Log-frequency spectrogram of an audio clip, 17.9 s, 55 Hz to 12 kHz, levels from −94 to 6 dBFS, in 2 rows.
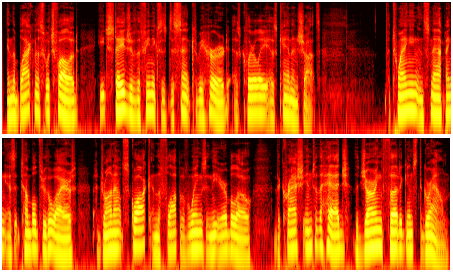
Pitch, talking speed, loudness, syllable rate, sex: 120 Hz, 175 wpm, -19 LUFS, 4.6 syllables/s, male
